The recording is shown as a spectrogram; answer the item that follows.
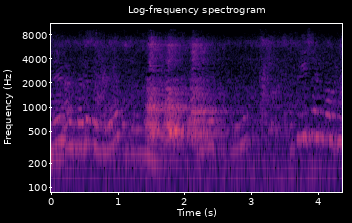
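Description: Indistinct voices close by, with a louder, sharper sound that breaks in about a second and a half in and lasts under a second.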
